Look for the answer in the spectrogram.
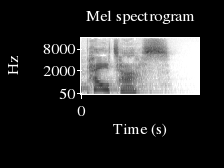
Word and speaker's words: Paytas: Trisha Paytas. Is that how you say it? Yeah.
